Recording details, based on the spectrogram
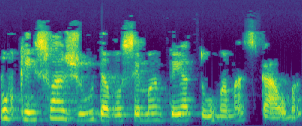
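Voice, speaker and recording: Somewhat breathy and lively in intonation, a woman speaks at a moderate pace. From Northeast Brazil, Recife, Pernambuco. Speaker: English teacher, workshop participant. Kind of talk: participant comment.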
